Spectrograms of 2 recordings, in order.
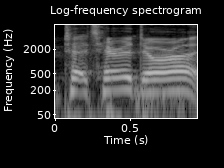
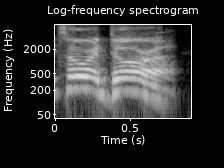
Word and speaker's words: Toradora: Teradora and Nichachuchu? It's Nijijo and Toradora.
